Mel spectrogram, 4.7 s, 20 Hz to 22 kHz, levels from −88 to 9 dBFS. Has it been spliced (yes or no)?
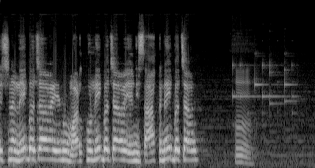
no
